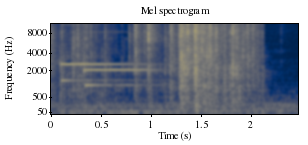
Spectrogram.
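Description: Plastic candy bag crinkling as it is handled and opened, with a bright two-note electronic chime sounding near the start.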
